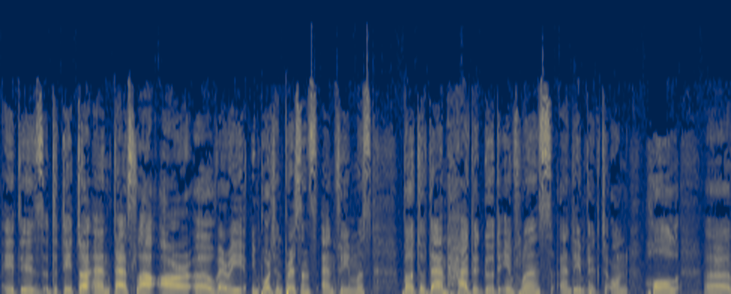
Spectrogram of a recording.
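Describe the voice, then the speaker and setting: A woman's voice: medium pitch, no room sound, poor audio. Teenage girl, dry close sound. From Serbia. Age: teens. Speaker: interviewee. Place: outdoors.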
